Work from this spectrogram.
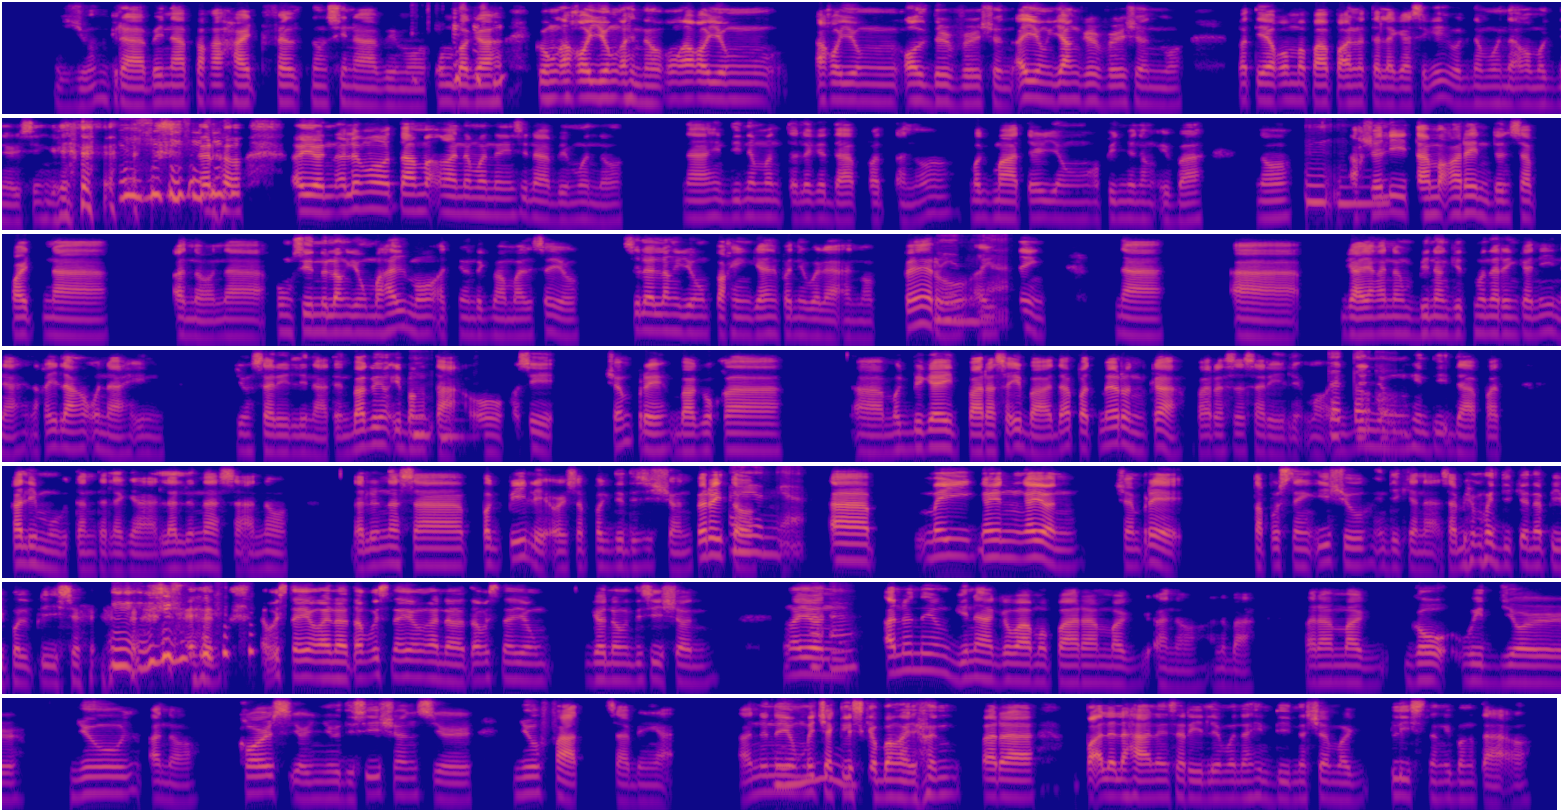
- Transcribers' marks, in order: laugh; laughing while speaking: "ano"; laugh; laughing while speaking: "ganyan"; laughing while speaking: "sabi mo hindi ka na people pleaser, ayan"; laugh; "path" said as "fat"; laughing while speaking: "ngayon"
- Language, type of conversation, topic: Filipino, podcast, Paano mo hinaharap ang pressure mula sa opinyon ng iba tungkol sa desisyon mo?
